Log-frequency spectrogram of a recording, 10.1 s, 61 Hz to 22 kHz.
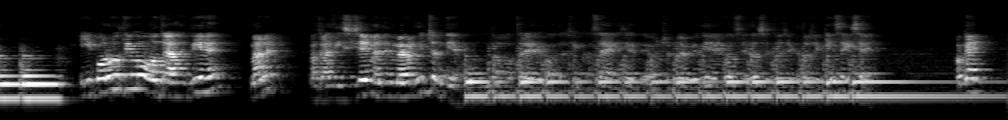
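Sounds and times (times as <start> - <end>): palm-muted electric guitar notes: 4.6 - 10.0.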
